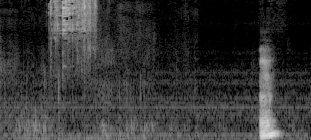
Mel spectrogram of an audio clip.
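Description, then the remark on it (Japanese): A brief, bright metallic jingle of house keys shaken for about half a second, then quiet rustling and a short loud burst near the end. “あんたの家の鍵持ってるし。”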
